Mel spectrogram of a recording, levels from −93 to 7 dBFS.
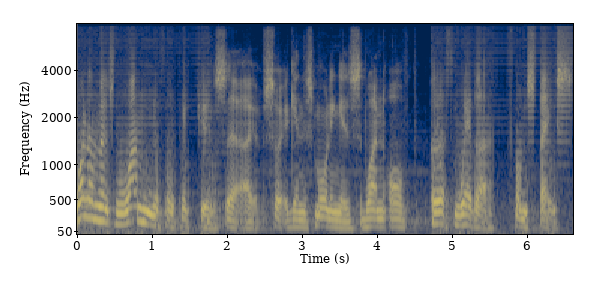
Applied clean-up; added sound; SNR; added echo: neural separator model SepFormer DNS4.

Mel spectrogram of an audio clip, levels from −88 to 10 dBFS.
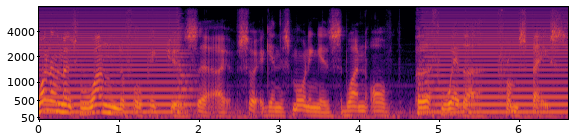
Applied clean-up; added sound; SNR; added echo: none; Alarm; 4 dB; reverberation time 0.3 s.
